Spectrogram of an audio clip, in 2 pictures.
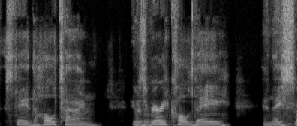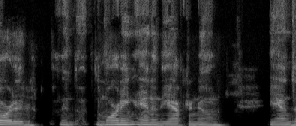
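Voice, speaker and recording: A middle-aged man giving a committee report in a virtual meeting, soft-spoken and halting, with many fillers. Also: medium pitch.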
